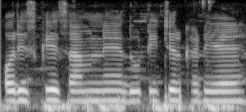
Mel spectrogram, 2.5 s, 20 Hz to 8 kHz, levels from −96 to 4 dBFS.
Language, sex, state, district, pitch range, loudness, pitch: Hindi, female, Rajasthan, Bikaner, 110-120 Hz, -15 LUFS, 115 Hz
